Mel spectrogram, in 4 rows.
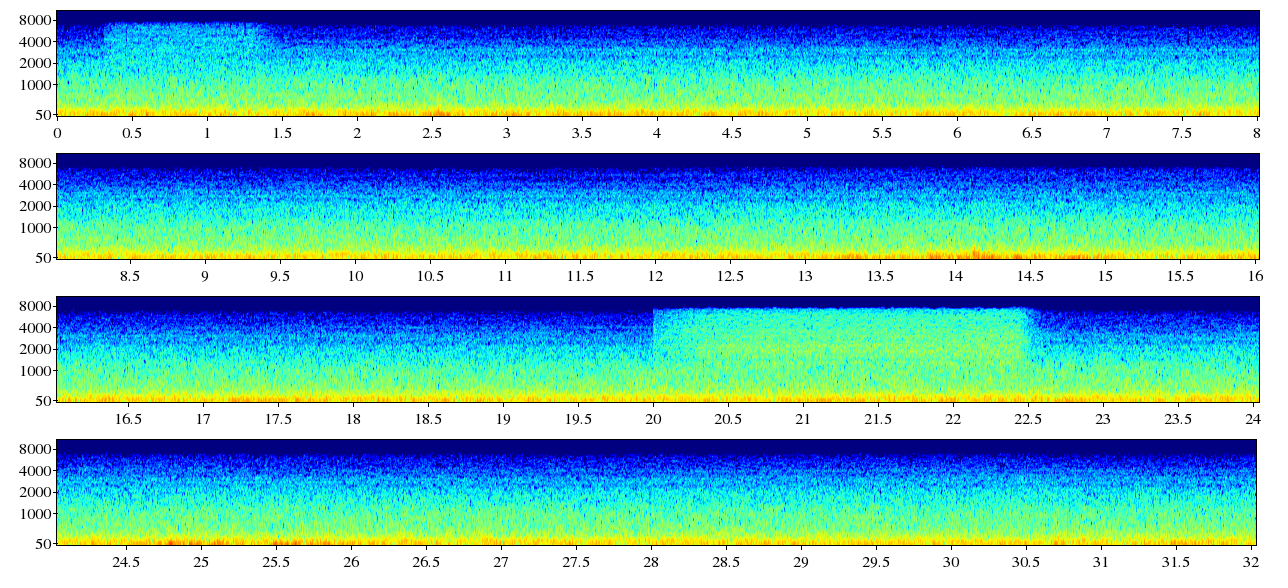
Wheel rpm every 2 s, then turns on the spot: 0, 0, 0, 0, 0, 0, 0, 0, 0, 0, 0, 0, 0, 0, 0, 0.
none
